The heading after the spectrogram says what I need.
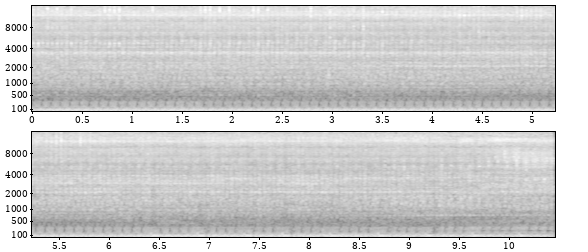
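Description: Low idle with a lumpy, uneven beat where the rhythm keeps stumbling rather than running smooth, consistent with one cylinder misfiring.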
